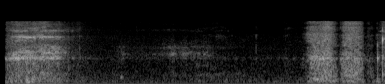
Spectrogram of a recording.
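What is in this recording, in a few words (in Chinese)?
"bi4 ye4" Chinese, female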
